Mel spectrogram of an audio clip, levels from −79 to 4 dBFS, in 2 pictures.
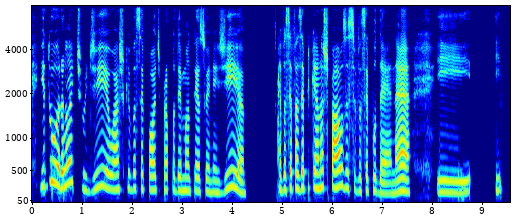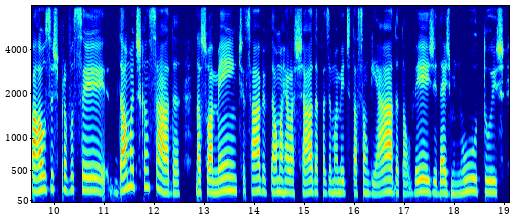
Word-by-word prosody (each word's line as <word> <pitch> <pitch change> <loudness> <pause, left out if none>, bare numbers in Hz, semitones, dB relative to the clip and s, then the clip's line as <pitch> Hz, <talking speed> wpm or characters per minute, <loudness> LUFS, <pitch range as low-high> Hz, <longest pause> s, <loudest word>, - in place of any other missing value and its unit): E 270 - -2
durante 290 -1 +1
o 210 - -8
dia, 235 +9 -3
eu 220 - -3
acho 215 +1 -2
que 230 - -11
você 230 +1 -5
pode 210 0 -3
pra 205 -1 -5
poder 205 -1 -7
manter 195 0 -4
a - - -2
sua 190 0 -5
energia, 180 +4 -1 0.7
eh, 210 - -2
você 215 +3 -1
fazer 230 0 +1
pequenas 235 +1 0
pausas 240 -1 +5
se 225 - +2
você 195 0 -3
puder, 165 -5 -4
né? 180 +2 +4 0.5
E 170 -1 -5 0.5
e 195 +1 -10
pausas 205 +3 +6
pra 210 - -5
você 195 -2 +1
dar 195 +2 +4
uma 265 +2 +1
descansada 200 - +2 0.3
na 175 - +1
sua 175 0 +3
mente, 195 +2 -2
sabe? 185 -1 +1
Dar 175 -1 0
uma 180 0 0
relaxada, 170 +1 +1
fazer 175 +1 -8
uma 170 0 -7
meditação 170 0 -5
guiada, 165 +3 +2
talvez 170 +3 -2
de 165 -2 -5
10 165 -2 -2
minutos, 175 - -5
190 Hz, 150 wpm, -24 LUFS, 170-215 Hz, 0.7 s, pausas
